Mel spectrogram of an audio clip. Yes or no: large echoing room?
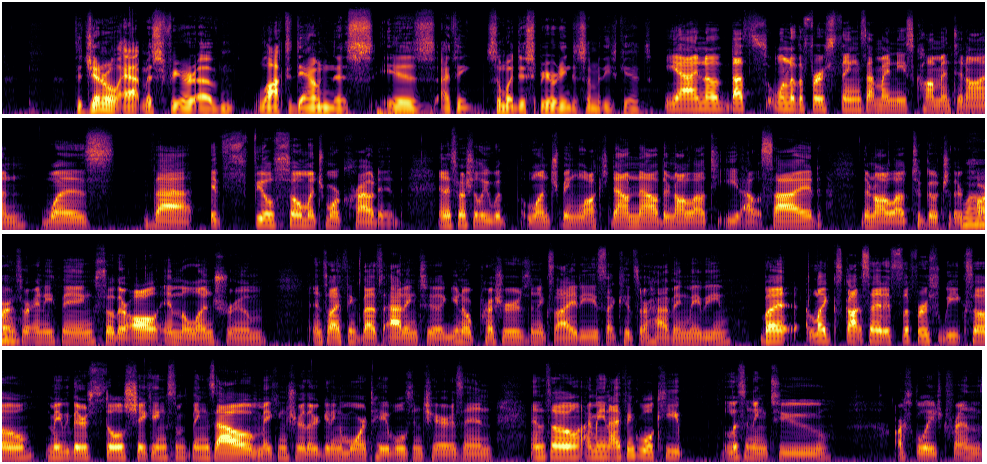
no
